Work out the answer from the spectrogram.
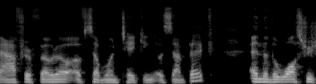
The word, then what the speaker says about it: Ozempic: in a couple minutes, is this Ozempa or whatever that drug is. There's a great Ozempic. Yeah. I don't know why I can't pronounce it correctly. Ozempic.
